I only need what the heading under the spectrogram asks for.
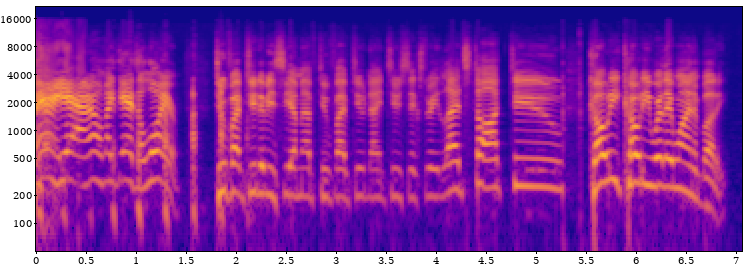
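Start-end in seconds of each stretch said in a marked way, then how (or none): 0.0-1.4 put-on, loud, pitched-up East Side kid voice. Joking after a caller hangs up: put-on East Side voice. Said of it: "that sounded like an East Side voice".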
